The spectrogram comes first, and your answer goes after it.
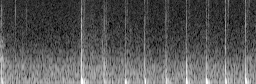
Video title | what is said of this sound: No Knead Soaked Flour Bread Recipe Using Whole Wheat Flour - No Dutch Oven Needed! | Almost sounds like a hollow drum. That's the sound that you're looking for and you know that it's baked inside.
